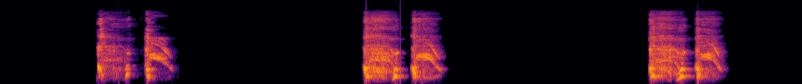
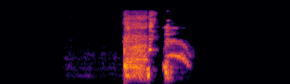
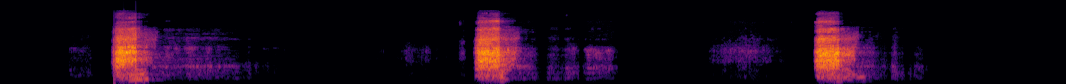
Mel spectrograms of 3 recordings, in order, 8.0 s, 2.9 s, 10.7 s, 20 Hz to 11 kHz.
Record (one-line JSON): {"three_cough_length": "8.0 s", "three_cough_amplitude": 32768, "three_cough_signal_mean_std_ratio": 0.35, "cough_length": "2.9 s", "cough_amplitude": 27592, "cough_signal_mean_std_ratio": 0.32, "exhalation_length": "10.7 s", "exhalation_amplitude": 32767, "exhalation_signal_mean_std_ratio": 0.24, "survey_phase": "beta (2021-08-13 to 2022-03-07)", "age": "18-44", "gender": "Male", "wearing_mask": "Yes", "symptom_cough_any": true, "symptom_runny_or_blocked_nose": true, "symptom_onset": "3 days", "smoker_status": "Never smoked", "respiratory_condition_asthma": false, "respiratory_condition_other": false, "recruitment_source": "Test and Trace", "submission_delay": "2 days", "covid_test_result": "Positive", "covid_test_method": "ePCR"}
